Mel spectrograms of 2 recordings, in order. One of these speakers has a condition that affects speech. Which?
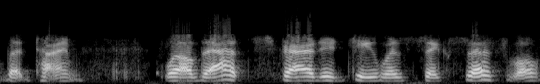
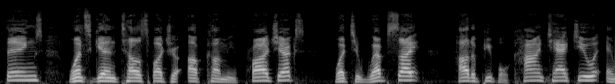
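The first: ALS, mild; affects hands and fingers; 14 years since diagnosis, slow progression, full-time wheelchair user; voice slightly impaired.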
